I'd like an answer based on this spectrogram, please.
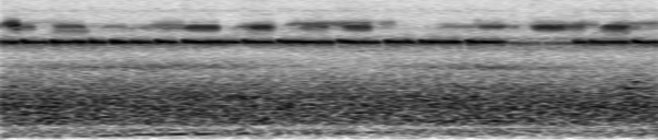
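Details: Night chorus of forest crickets, a constant shrill ringing tone joined by higher buzzy bursts that swell and break off in uneven runs, many callers layered over a faint hiss.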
